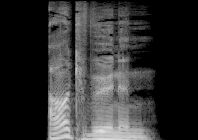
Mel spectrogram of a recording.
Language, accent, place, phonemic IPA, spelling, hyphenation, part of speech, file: German, Germany, Berlin, /ˈaʁkˌvøːnən/, argwöhnen, arg‧wöh‧nen, verb, De-argwöhnen.ogg
- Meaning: to suspect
